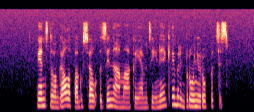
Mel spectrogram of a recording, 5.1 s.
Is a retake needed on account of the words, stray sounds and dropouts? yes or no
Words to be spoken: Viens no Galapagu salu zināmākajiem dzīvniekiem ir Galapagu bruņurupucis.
yes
